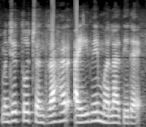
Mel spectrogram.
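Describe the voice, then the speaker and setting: A woman's voice: on the low side, fairly quick, dull audio, lightly acted. A woman voicing a touchy, possessive middle-aged aunt complaining indignantly, in a TV serial recap.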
